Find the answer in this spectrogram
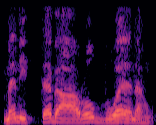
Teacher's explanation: كتير من الناس بيفخم الراء هنا عشان الضاد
